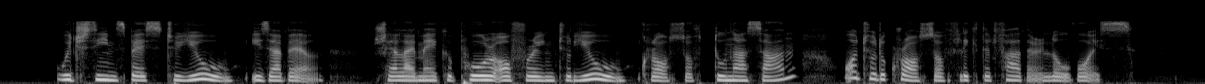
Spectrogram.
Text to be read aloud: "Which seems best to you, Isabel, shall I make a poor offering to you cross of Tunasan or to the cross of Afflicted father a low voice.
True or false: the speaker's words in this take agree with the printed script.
true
